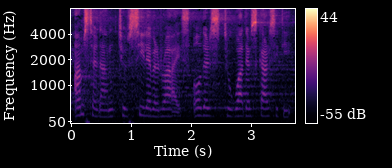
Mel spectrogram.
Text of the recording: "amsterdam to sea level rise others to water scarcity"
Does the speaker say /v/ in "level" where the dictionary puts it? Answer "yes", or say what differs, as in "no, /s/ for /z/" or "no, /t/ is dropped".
no, /b/ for /v/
